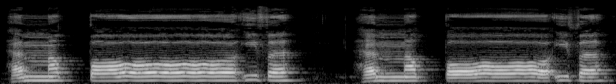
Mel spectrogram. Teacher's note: jadi huruf ta-nya hilang masuk ke huruf ta.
